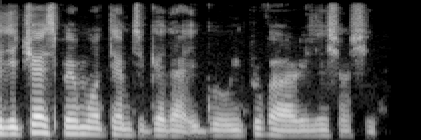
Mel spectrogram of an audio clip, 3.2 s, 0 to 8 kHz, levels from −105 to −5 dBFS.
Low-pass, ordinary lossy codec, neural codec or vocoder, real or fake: 7.2 kHz; none; none; real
